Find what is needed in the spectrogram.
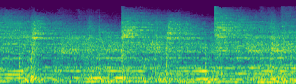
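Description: A live rock band playing an instrumental passage: distorted electric guitar over a drum kit, with cymbal crashes about two and three seconds in.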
